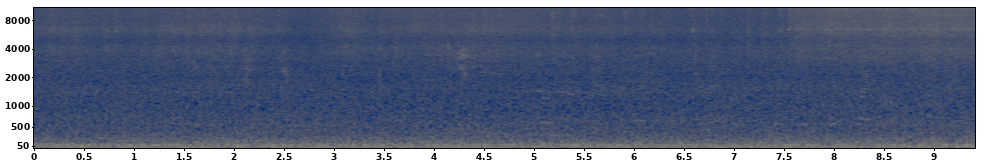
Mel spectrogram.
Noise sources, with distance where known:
unidentified human voice, far

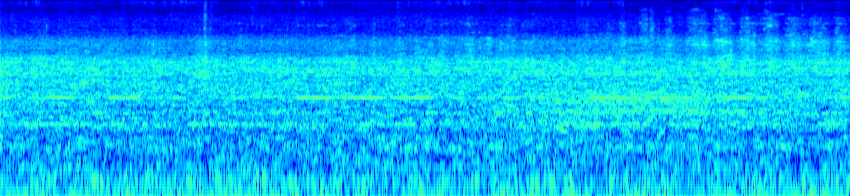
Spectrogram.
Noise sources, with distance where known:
large-sounding engine

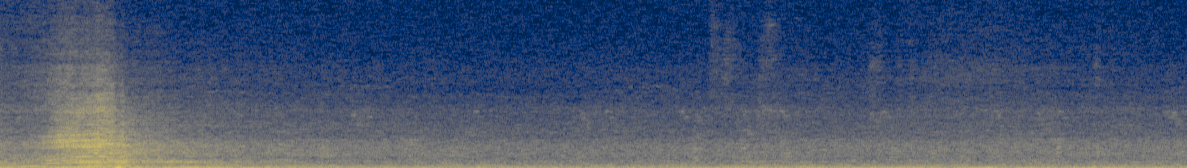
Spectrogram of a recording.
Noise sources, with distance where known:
medium-sounding engine, near
person or small group talking, far

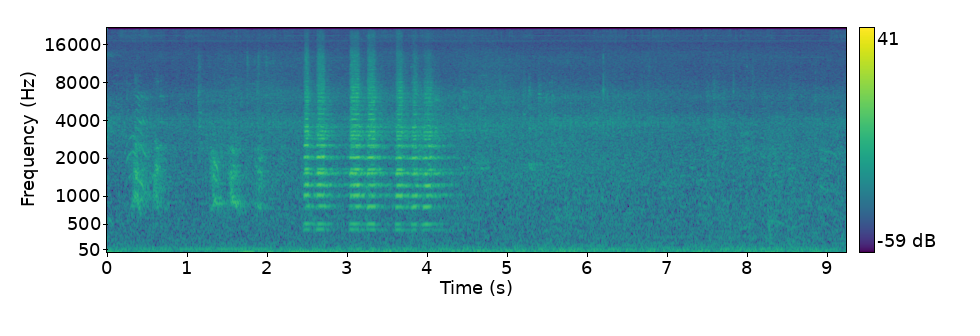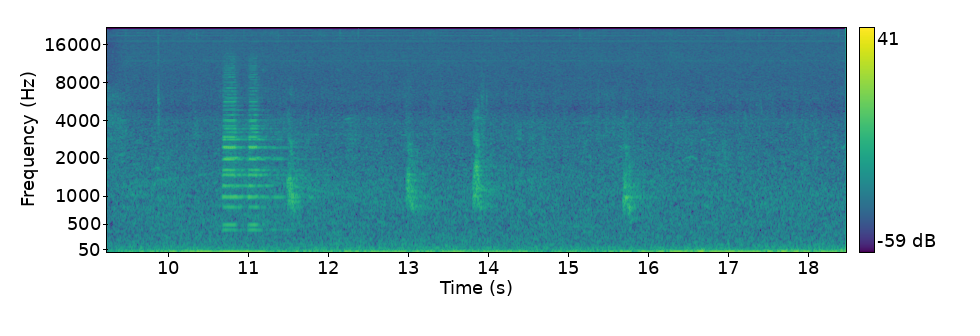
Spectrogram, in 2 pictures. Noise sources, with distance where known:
car horn, near
dog barking or whining, far

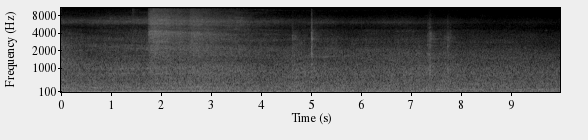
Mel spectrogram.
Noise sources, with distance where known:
engine of unclear size, far

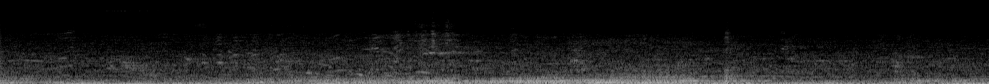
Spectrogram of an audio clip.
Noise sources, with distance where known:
medium-sounding engine
unidentified human voice, far

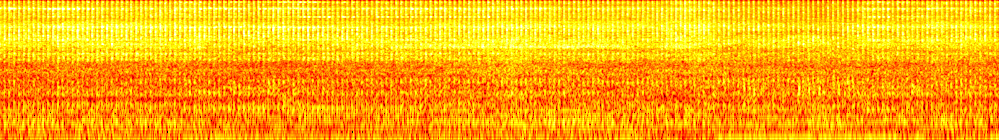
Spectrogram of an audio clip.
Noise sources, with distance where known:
jackhammer, near

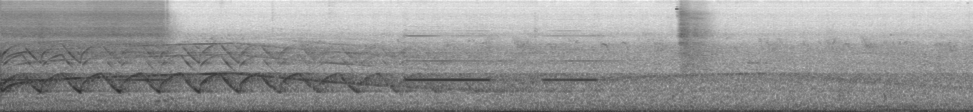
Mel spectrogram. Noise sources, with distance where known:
siren, near
reverse beeper, near

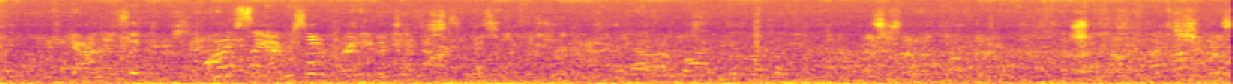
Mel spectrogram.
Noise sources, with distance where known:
person or small group talking

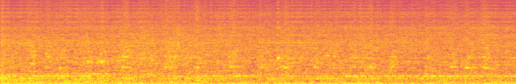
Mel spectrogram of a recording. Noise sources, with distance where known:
dog barking or whining, far

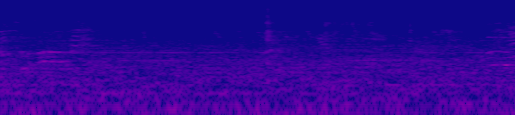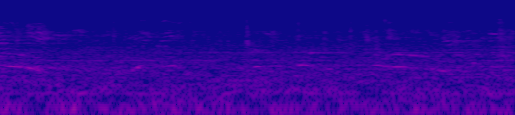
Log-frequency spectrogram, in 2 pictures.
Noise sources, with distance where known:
person or small group shouting, far

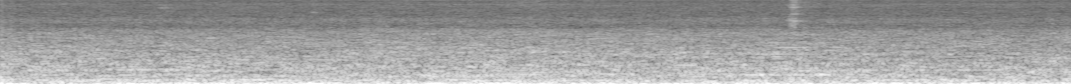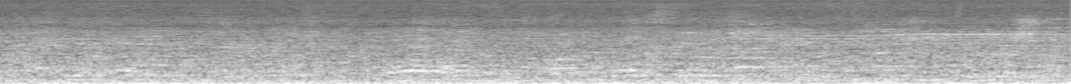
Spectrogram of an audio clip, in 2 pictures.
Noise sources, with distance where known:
person or small group talking

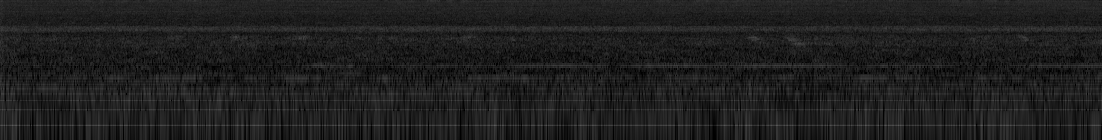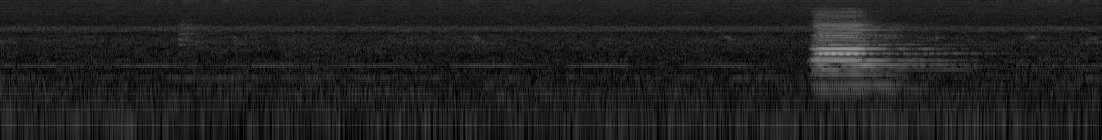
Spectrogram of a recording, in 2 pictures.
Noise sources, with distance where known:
car horn, near

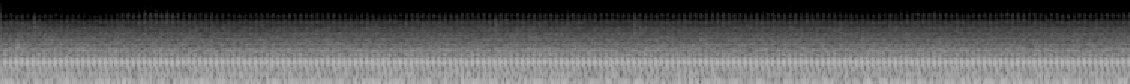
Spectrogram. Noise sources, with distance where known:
engine of unclear size

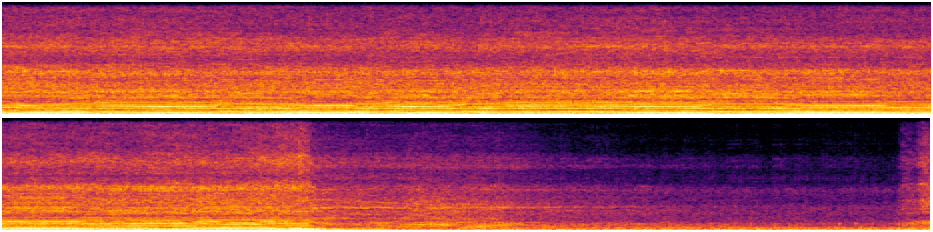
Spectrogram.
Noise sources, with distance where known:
unidentified powered saw, near

